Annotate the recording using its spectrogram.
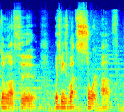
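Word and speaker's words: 風: in this case, dona fu, it's pronounced dona fu, which means what sort of, what style of.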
